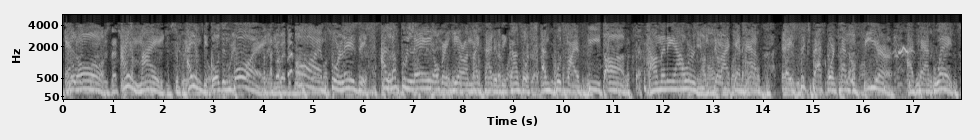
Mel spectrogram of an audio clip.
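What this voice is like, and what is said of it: Put-on Spanish/Mexican accent. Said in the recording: “With a Spanish slash Mexican dialect.”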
